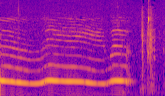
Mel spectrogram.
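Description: A young child's voice holding one long note for about two seconds, wavering slightly in pitch and stopping abruptly.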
